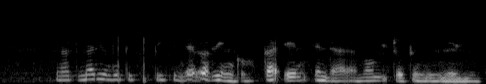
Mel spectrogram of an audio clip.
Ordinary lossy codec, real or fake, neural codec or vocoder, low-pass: none; fake; codec, 16 kHz, 8 kbps, FunCodec, trained on LibriTTS, 25 frames a second; 3.6 kHz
